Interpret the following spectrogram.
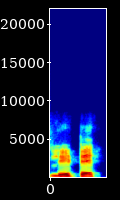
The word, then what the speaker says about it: LaTeX: distinct features between this latch as well as the MS word although it is written as LX we have to pronounce it as a latch latch lat te okay so latch and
